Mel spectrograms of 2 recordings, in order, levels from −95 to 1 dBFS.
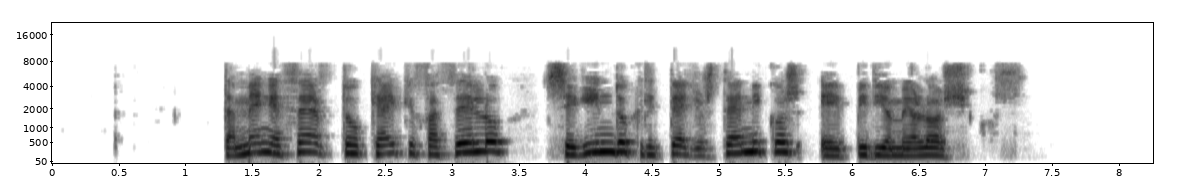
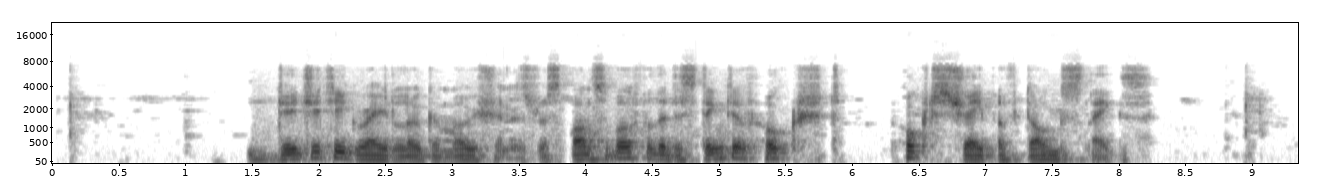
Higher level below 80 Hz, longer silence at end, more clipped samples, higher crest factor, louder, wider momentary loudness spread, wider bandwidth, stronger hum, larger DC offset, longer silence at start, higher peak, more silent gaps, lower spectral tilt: second, -60 dBFS vs -52 dBFS; first, 1.05 s vs 0.35 s; neither; about the same, 16 dB vs 20 dB; first, -14 LUFS vs -31 LUFS; second, 10 LU vs 17 LU; about the same, 7.8 kHz vs 7.8 kHz; neither; neither; first, 1.3 s vs 0.15 s; first, 0 dBFS vs -12 dBFS; neither; about the same, -4.5 dB/octave vs -5.5 dB/octave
